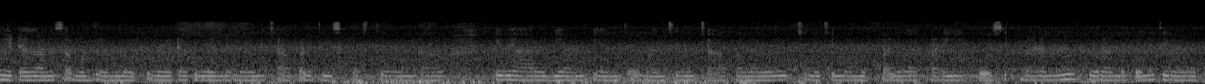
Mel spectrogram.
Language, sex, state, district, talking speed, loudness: Telugu, female, Andhra Pradesh, Guntur, 115 wpm, -35 LUFS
